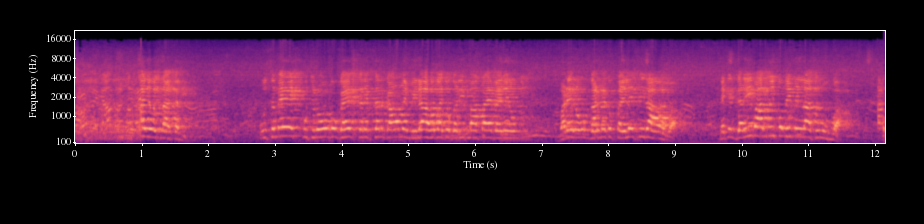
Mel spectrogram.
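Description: A man speaks firmly into a microphone, heard over a loudspeaker.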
